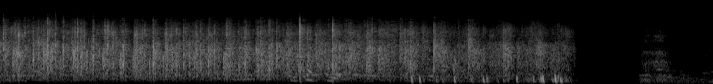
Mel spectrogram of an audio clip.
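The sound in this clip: Sustained audience applause welcoming a guest minister to the stage at an Eastside gathering: dense, steady clapping that holds at an even level, then cuts off abruptly near the end, leaving a brief faint rustle.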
